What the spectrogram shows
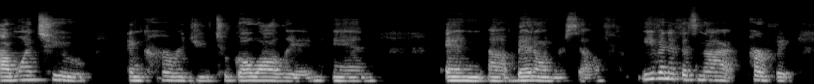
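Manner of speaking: deliberately deepened voice. Speaker encouraging listeners, speaking from the heart, in a deliberately deep voice. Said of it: "Let me go into the deep voice".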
